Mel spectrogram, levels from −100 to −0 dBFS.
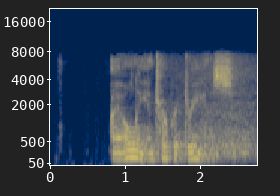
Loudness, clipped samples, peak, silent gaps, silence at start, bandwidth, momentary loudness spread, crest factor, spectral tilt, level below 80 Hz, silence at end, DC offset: -28 LUFS; under 0.1%; -10 dBFS; none; 0.8 s; 8 kHz; 6 LU; 20 dB; -4.5 dB/octave; -70 dBFS; 0 s; under 0.1%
